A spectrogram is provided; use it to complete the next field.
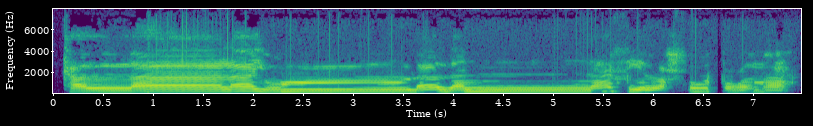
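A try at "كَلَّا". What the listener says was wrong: Kalla terlalu panjang tadi. Kalla.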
